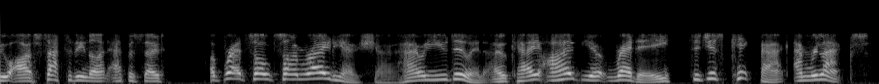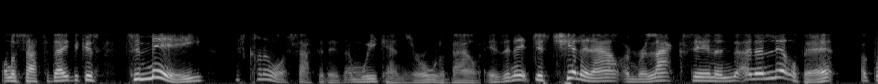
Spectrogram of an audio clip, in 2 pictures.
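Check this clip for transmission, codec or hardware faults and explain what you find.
There's one fault, and it runs through the whole clip: Opus voice compression at a very low rate. The speech stops dead at about 4.2 kHz, which is narrowband, so the SILK linear-prediction coder was working on its own with no upper layer. Because it codes the excitation so coarsely, the voice comes out muffled, hoarse and a bit robotic. Damage that heavy fits a bitrate of around 8 kbps.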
